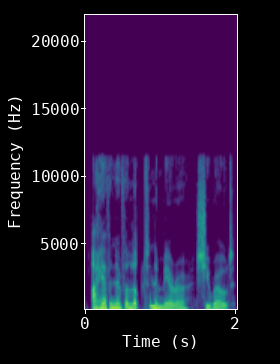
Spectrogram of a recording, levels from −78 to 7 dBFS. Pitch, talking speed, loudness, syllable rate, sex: 225 Hz, 265 wpm, -17 LUFS, 7.3 syllables/s, female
